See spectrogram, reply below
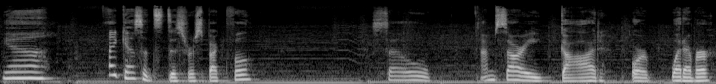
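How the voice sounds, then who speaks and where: A woman's voice: lowish voice, takes it slowly, pauses often, darkish tone, soft background music. A woman playing a blunt young schoolgirl at confession in an audio comedy, offhand and grudging.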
